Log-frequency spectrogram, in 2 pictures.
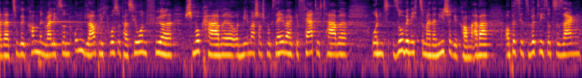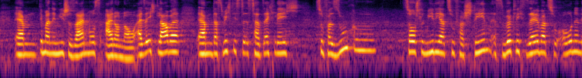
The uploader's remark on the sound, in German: In einem Live-Podcast im Rahmen der K5 Konferenz 2023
